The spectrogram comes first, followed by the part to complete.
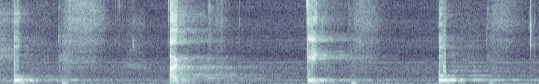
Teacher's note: यह काफ जो है आगे वाले काफ बा मोटा होता है यह काफ बारीक होगा और इस पर आवाज बंद होगी कलकल नहीं होगा अगले वाले काफ पर कलकल भी होता है हमजा काफ जबर · یہ کاف باریک ہوگا اور اس پر آواز بند ہوگی، قلقلہ نہیں ہوگا، آگے والے کاف پر قلقلہ بھی ہوتا ہے۔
